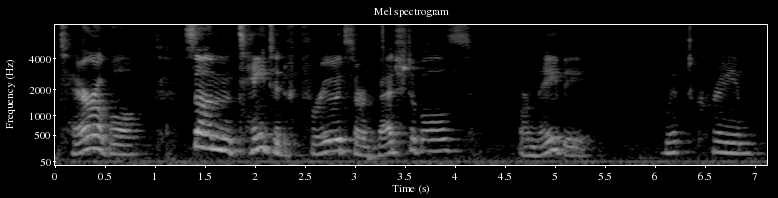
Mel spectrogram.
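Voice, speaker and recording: Reading a part in a staged play, a woman with a low voice speaks extremely slowly yet animatedly, voicing a disdainful character who protects her friend. Her tone is cool, dry, and pointed, and the roomy stage recording has a little hiss or hum.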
